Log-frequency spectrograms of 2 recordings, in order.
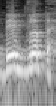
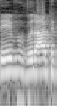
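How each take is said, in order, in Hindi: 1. v और r ध्वनियाँ बिना किसी स्वर के एक-दूसरे से जुड़ जाती हैं। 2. एक अतिरिक्त स्वर v और r ध्वनियों को अलग कर देता है। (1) "मेरा नाम देवव्रत है" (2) "जैसे बहुत से लोग ले लेते हैं देव विराट कर देते हैं"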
